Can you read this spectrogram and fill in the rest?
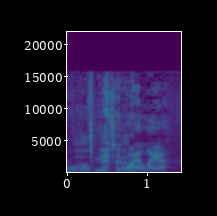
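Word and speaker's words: Waiʻaleʻale: Wailea. Wailea, not Wailea.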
